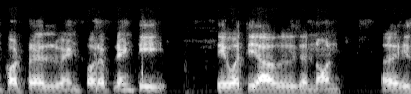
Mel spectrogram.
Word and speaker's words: Tewatia: He's मकसूद भाई बहुत Tewatia, not Trevatia.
